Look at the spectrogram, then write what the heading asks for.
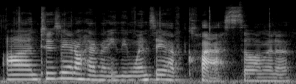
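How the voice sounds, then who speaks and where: A woman's voice: mid-range voice, fast. A woman whose first language is Spanish, chatting casually and rambling with many fillers as she decorates a planner. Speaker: planner vlogger. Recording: steady background noise with paper crinkling. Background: sticker and paper crinkling.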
